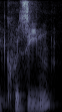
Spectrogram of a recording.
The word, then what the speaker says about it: cuisine: of says cqine but it really should be cuisine. It has a quq and the stress is on the last syllable. Cuisine not quine but cuisine.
